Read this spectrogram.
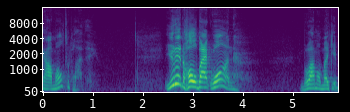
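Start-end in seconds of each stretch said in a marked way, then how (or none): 0.0-0.8 hushed whisper, softer and lower; whispered divine promise. Acted. Dropped to whisper in quote.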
